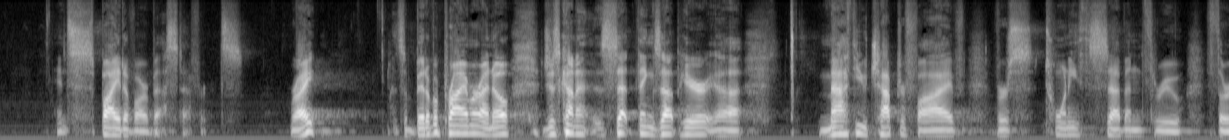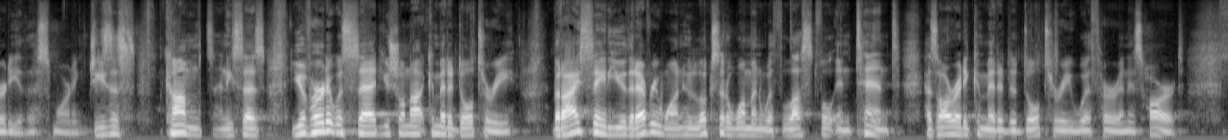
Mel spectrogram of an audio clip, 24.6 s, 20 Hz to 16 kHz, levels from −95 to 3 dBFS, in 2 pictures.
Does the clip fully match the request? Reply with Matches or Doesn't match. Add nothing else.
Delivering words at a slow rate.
Doesn't match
